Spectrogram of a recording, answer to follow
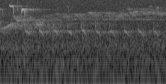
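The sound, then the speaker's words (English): A northern parula sings a very fast warble, a rapid run of thin, high notes that quickens toward a squeaky finish, heard faintly over a steady background hiss with no talking. “It's doing a very, very fast warble that accelerates to a squeak.”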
